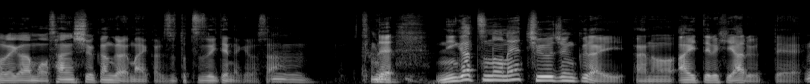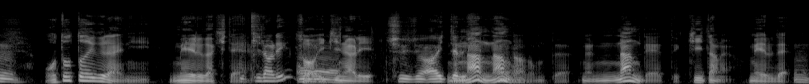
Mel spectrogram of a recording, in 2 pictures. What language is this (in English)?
Japanese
